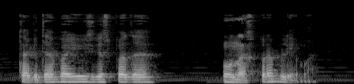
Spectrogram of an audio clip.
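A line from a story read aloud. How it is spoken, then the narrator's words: Quiet. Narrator (Russian): тихо произнесла Харрингтон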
